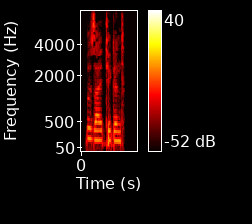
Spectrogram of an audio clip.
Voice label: "beseitigend", german; adjectives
